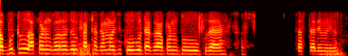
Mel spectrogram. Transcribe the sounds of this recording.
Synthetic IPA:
ɔbuʈʰuapɔɽ̃ɔŋkɔɾɔd͡zokaʈʰɔkamɔt͡ʃʰikowɡoʈakɔapɔɽ̃ɔkupuɾa | sɔst̪aɾemiɭibɔ

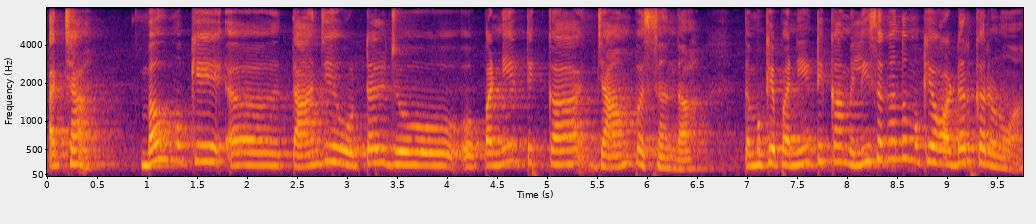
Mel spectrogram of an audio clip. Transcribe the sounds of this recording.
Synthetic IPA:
ɐɕʰaː | bʱɐmũːkʰe | t̪ɐʋ̤ãɲd͡ʑeːɦoːʈəld͡ʑoːpɐniʈɪkad͡ʑaːmpɐsə̃n̆d̪aː | t̪ɐmũːkʰepɐniʈɪkamɪlisɐɡʱə̃nd̪omũːkʰeɔːɾɖəɾkɐɾəɽ̃oa̰ː

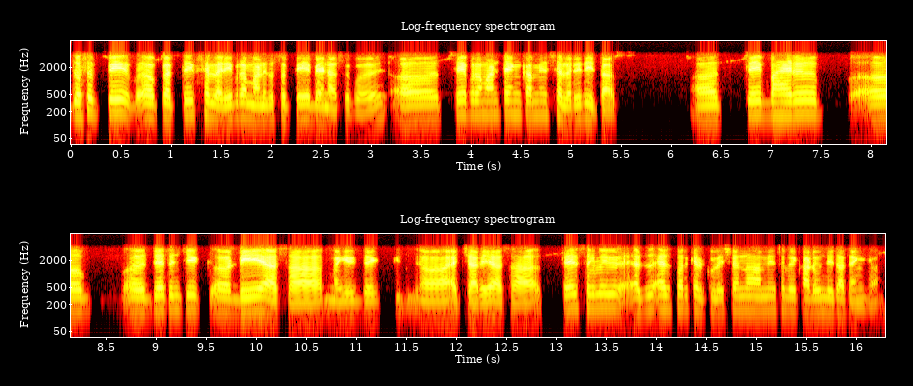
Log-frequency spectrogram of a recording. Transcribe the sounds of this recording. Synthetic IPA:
d͡zəsəpepɾət̪jekseləɾiːpɾəmaɽ̃ed͡zəsəpebeɳəsəpəɾt͡sepɾəmaɽ̃ẽt̪ẽŋkamiːseləɾiːd̪it̪a̰t̪̚ | ebajɾə | d͡zet̪jaɲt͡ɕiːɖieəsaməɡid͡ze | ḛt͡ɕaɾiəsat̪esəɡɭiːed͡zed͡zpəɾkɛlkʲuleɕənamiːsəɡɭiːkaɽ̤uːnd̪it̪at̪ɛ̃ŋka̰

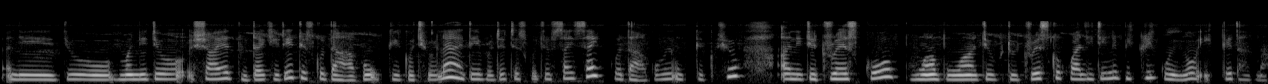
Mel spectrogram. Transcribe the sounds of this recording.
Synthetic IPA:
ʌ̰nit̪jomʌjlet̪josajʌt̪̚ud̪akʰeɾit̪eskod̪ʱãkoukːekot̪ʰijolat̪ebʱʌʈʌt̪eskot̪josajsajʈkod̪ʱãkopʌnḭukːeko̥t̪ʰjoʌnit̪joɖreskob̥ʱuwãbʱuwãt̪jot̪joɖreskokwaliʈinʌbikrikoiɦoḛkːʌjd̪ʱanma

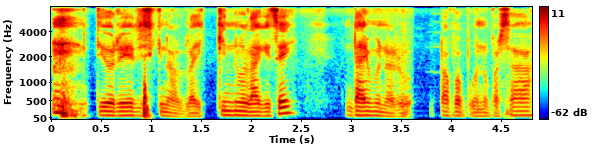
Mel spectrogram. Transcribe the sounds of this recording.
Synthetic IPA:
t̪joɾeɾiskinɦʌɾulajkinːulaɡit͡sʌj̃ | ɖajmʌnʌɾṵ | ʈʌpʌp̚ɡʌrnupʌrt͡sʰʌ

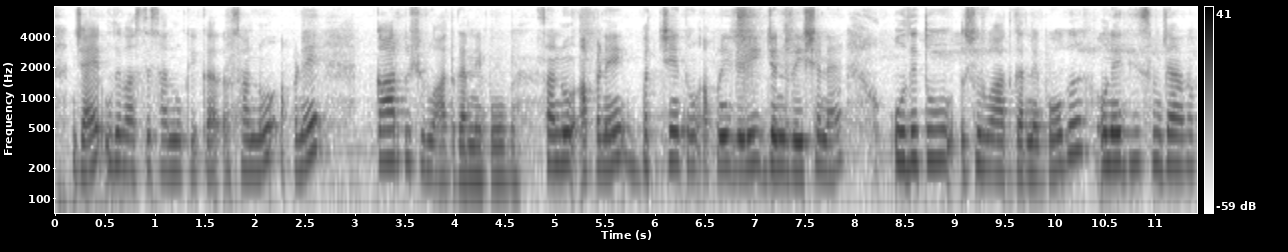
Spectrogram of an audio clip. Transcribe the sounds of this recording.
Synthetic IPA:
d͡ʒaːeːʔʊd̪eːʋaːst̪eːsaːnũːkːə̰saːnũːʔaːpɳeː | kaːɾt̪ũːʃʊɾuːaːt̪kəɾneːpoːɡ | saːnũːʔa̰ːpɳeːbətːʃẽːt̪õːʔa̰ːpniːd͡ʒeːɽiːd͡ʒɛnɾeːʃənɛː | oːd̪eːt̪ũːʃʊɾuːaːt̪kəɾneːpoːɡʊ̰nẽːd̪iːsəmd͡ʒãː

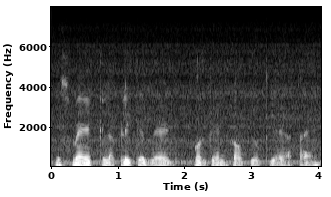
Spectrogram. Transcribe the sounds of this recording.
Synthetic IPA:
ɪsmẽeːklɐkɭikḛʋɛːɖ | ɔːɾɡẽːnd̪kaʊpjoːɡ̚kija̰d͡ʒa̰ːt̪a̰ɦɛː

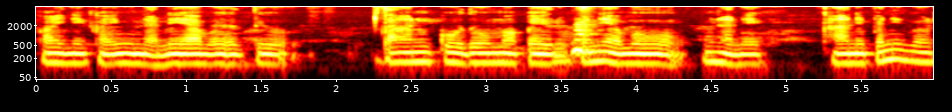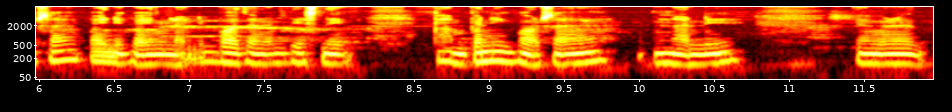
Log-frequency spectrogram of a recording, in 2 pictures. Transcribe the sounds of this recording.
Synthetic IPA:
kʌjnekʌj̃unaleʌbʌt̪jo | d̪ankod̪omʌkʌjɦʌɾupʌniʌbʌunale | kʰanepʌniɡʌrt͡sʰʌkʌjnekʌj̃una̰lebʌd͡zaɾbesnekampʌniɡʌrt͡sʰʌunale | t̪abʌɾ

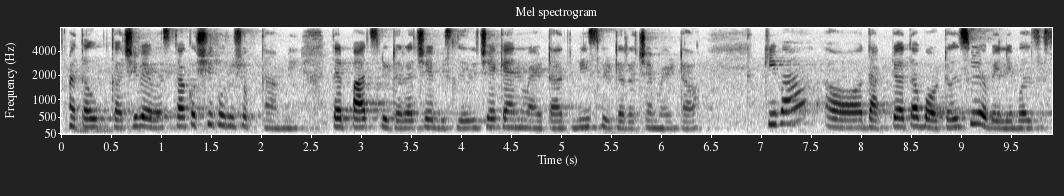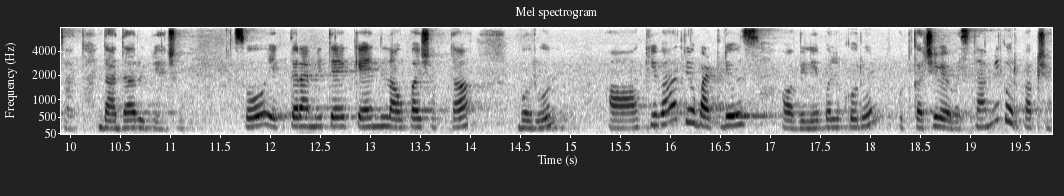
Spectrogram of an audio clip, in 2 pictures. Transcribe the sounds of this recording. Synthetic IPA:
at̪aut̪kat͡ɕiːʋjeʋəst̪ʰakəɕiːkəɾuːɕəkt̪aːmit̪eɾpat͡sliʈəɾat͡ɕebisleɾit͡ɕekɛnmeɭt̪at̪ʋiːsliʈəɾat͡ɕemɛɭt̪a | kĩw̃ʋa | d̪ak̚ʈiat̪abɔʈəlsʋiəʋelebəlsasat̪d̪ad̪ʱaɾupjat͡ɕi | soekt̪əɾamit̪ẽkɛnlawpaɕək̚t̪a | bʱəɾuːn | kĩw̃ʋat̪jɔbaʈlɔsəʋelebəlkəɾuːnut̪kat͡ɕiʋjeʋəst̪ʰaːmikəɾpakɕak̪

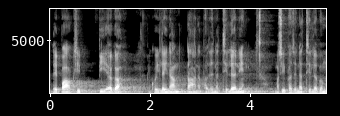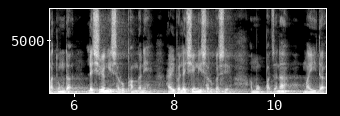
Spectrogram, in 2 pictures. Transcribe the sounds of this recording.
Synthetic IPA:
lɐjpak̚sipiɐɡɐ | ɐjkʰojlɐjnaŋtanɐpʰɐzɐnɐtʰit̚lɐni | mɐsipʰɐzɐnɐtʰit̚lɐbɐmɐtuŋdɐlɐjsiɾɐŋɡisɐɾuk̚pʰɐŋɡɐni | hajɾibɐlɐjsiɾɐŋɡisɐɾukɐsi | ɐmuk̚pʰɐt̚zɐnɐ | mɐjdɐ

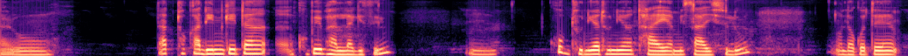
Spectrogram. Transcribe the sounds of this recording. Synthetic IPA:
a̰ɹu | tatʰːɔkadinkejtakʰubebʱalːaɡisil | kʰub̚dʱunijadʱunijatʰajamisasilʊ̃ | lɔɡɔtɛ

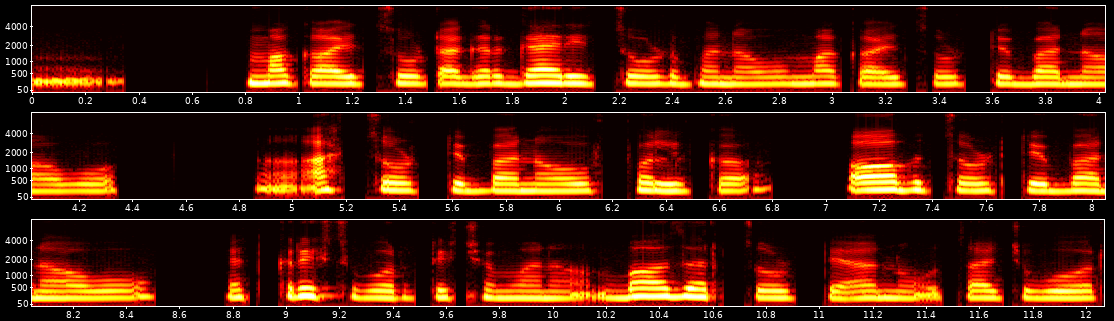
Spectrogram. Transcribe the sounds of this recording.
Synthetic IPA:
mɐkaːit͡soːʈɐɡɐɾɡɐɾit͡soːʈbɐnaːwomɐkaːit͡soːʈ̚t̪ebɐnaːwo | ɐ̰t̪t͡soːʈ̚t̪ibɐnaːʋofəlk | aːbt͡soːʈt̪ebɐnaːwo | jɐt̪ʰkɾisʋoɾt̪it͡ʃʰimɐnaːbaːzɐɾt͡soːʈ̚t̪eɐnoːt͡sɐt͡ʃwoɾ

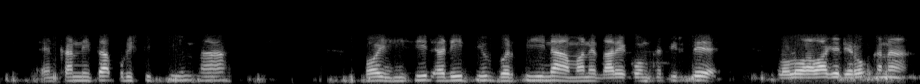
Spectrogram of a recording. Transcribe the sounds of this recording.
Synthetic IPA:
ɛ̰nkʰanːit̪aʔpuɾist̪it̪̚inna | hɔjɦĩsit̪̚əɖit̪iut̚bəɾt̪inamanɛd̪aɾɛkɔmkʰət̪iɾt̪ɛ | lɔlɔawaɡɛɖɛɾɔʔkana

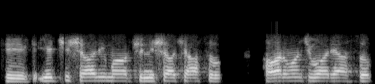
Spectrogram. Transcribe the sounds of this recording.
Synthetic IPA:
ʈʰiːkjet͡ʃʰiʃaːlimaːɾt͡ʃʰiniʃaːt͡ʃʰiasɨ | hɐːɾʋɐ̃nt͡ʃiʋaːɾiasɨ

